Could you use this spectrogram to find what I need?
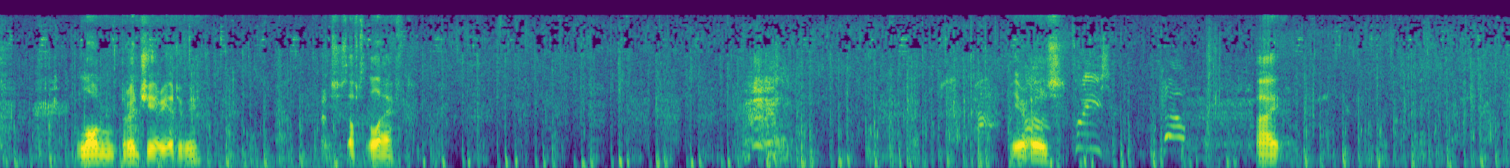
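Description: A horse's hooves clop steadily on wooden planks.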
